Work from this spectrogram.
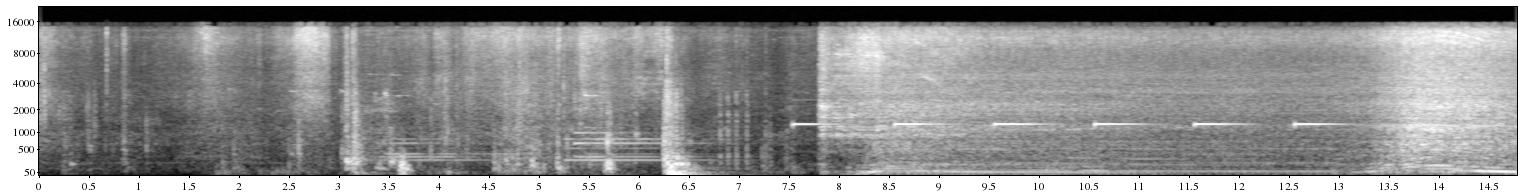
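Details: Hyundai SUV after repair with new bank 2 intake phaser (timing chain not replaced), fuel trims in single digits; after some thumps the engine catches quickly and settles into a smooth, even idle with no misses or knocks; normal start and idle.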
